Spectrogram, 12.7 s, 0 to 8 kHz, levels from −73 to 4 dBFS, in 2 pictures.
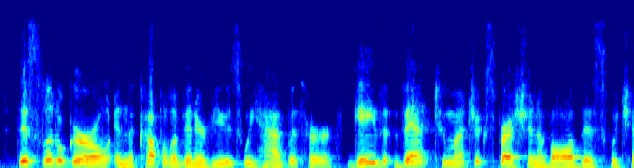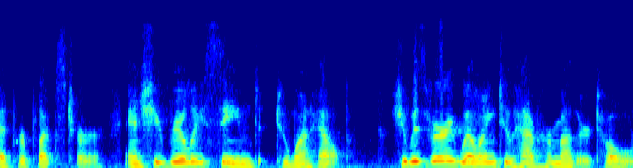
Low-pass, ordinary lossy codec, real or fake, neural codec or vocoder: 7.2 kHz; Opus, 16 kbps; real; none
